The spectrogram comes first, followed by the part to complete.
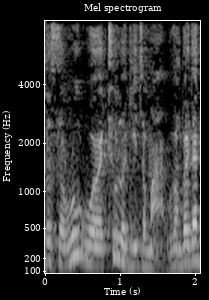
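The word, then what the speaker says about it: logizomai: Because if you're like me, man, I can pronounce half of these Greek words. So it tells you. 3049. Lagizomai.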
